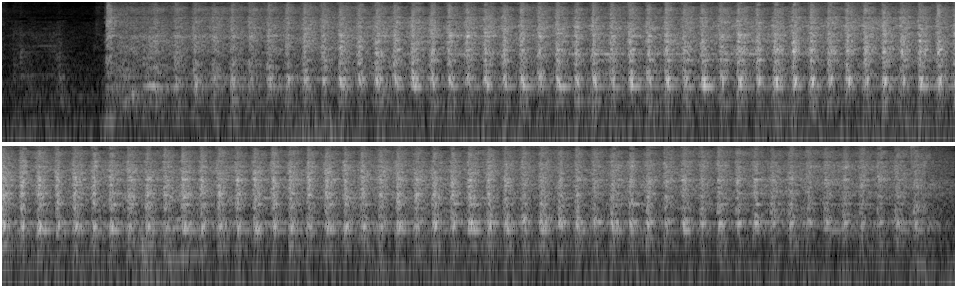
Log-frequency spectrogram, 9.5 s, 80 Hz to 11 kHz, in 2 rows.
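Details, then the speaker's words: 2019 Holden/Chevrolet Equinox, 1.5 L turbo direct-injection: steady starter cranking at about three pulses a second for nine seconds, never firing; code P0017 crankshaft/exhaust camshaft position not plausible; crank no start. "car came in a tow truck no stop it cranks it don't start all right I'll try to crank it right"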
